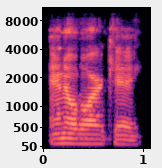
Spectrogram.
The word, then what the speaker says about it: Newark: But Lakshmi, it's not Newark, it's Newark. And it Yeah, rhymes with it's Newark. Newark. If you're from That's New right. Jersey, it's Newark. It's Newark, Nork.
